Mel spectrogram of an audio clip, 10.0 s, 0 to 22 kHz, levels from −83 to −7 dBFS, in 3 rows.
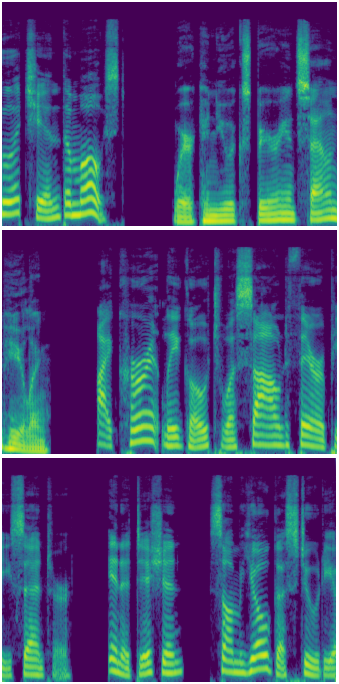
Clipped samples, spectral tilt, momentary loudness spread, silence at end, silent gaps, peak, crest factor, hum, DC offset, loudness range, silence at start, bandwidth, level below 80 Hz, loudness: under 0.1%; -4.5 dB/octave; 10 LU; 0 s; 1.24-1.70 s, 3.85-4.29 s, 7.42-7.75 s, 8.53-8.78 s; -2 dBFS; 14 dB; none; under 0.1%; 3 LU; 0 s; 16 kHz; -34 dBFS; -17 LUFS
